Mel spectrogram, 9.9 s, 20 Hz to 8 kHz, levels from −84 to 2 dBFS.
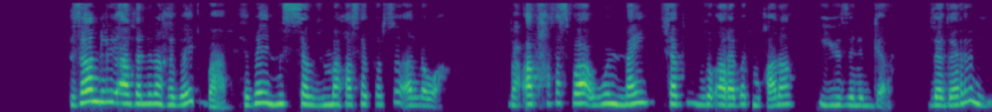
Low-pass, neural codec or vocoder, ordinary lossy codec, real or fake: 7.2 kHz; codec, 16 kHz in and 24 kHz out, 2.2 kbps, FireRedTTS-2 codec; MP3, 48 kbps; fake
